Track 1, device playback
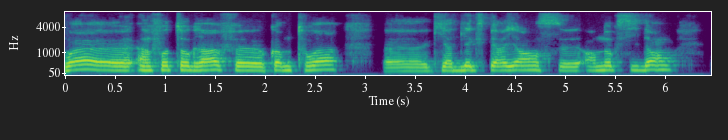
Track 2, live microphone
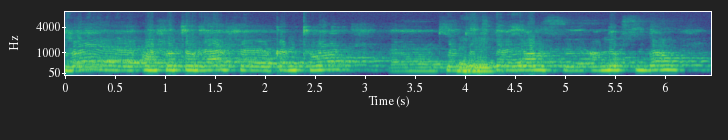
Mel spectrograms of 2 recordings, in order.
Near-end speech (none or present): present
